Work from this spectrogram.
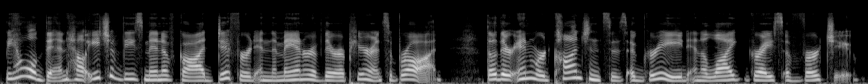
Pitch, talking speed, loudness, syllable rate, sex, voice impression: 210 Hz, 195 wpm, -17 LUFS, 5.5 syllables/s, female, feminine, adult-like, slightly powerful, clear, slightly intellectual, slightly sharp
